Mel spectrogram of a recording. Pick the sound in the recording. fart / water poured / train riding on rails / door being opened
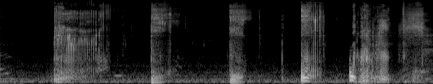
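fart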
